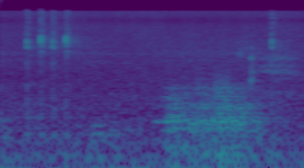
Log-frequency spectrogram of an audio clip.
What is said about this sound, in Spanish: Hago doble clic encima del botón.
